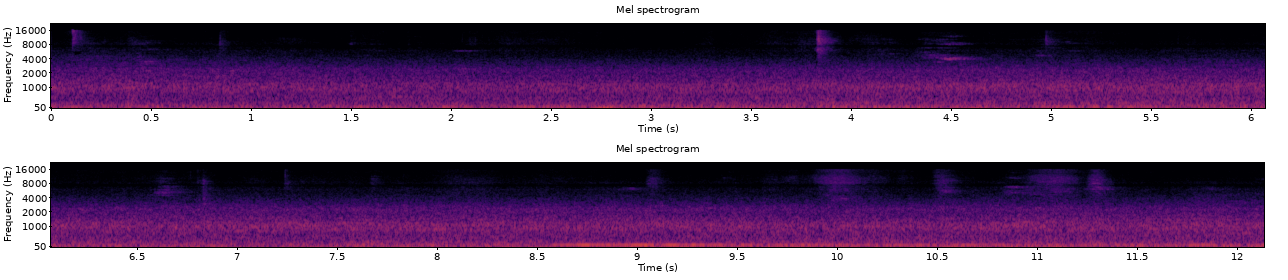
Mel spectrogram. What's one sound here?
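High heels click on a hard floor.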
